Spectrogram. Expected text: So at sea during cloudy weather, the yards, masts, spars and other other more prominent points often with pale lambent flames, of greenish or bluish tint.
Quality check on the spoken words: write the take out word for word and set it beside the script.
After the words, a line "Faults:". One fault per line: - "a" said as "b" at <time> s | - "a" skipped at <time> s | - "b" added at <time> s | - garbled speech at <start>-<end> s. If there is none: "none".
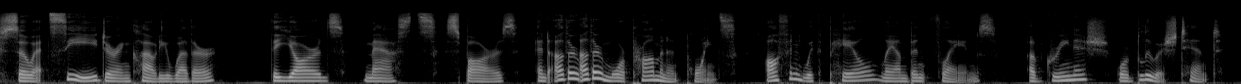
So at sea during cloudy weather, the yards, masts, spars and other other more prominent points often with pale lambent flames, of greenish or bluish tint.
Faults:
none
